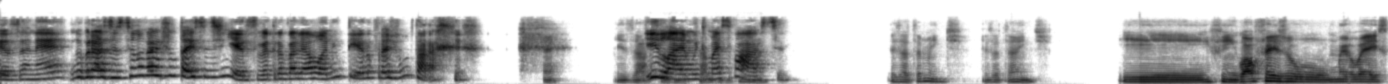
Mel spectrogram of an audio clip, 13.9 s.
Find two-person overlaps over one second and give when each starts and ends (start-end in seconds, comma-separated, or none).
6.4-7.7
